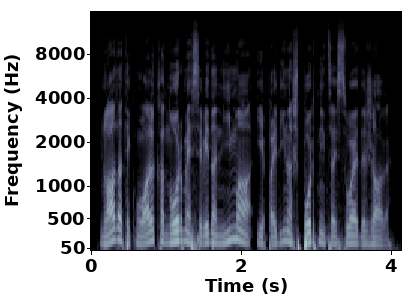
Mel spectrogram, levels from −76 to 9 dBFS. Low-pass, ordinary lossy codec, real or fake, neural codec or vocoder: 14.4 kHz; none; real; none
